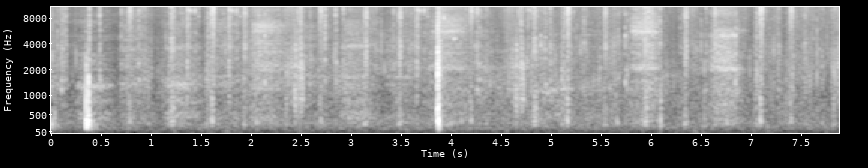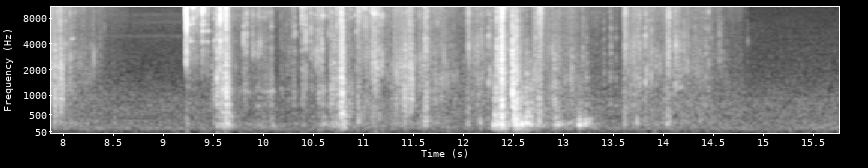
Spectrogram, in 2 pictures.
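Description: Footsteps crunch over a gritty floor.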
